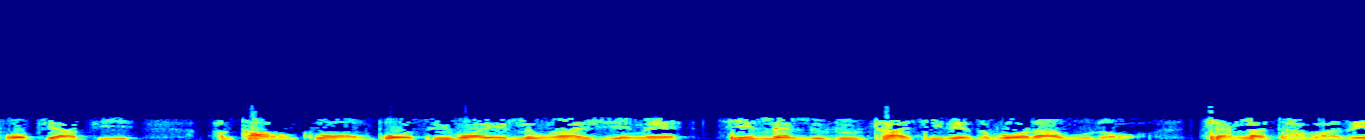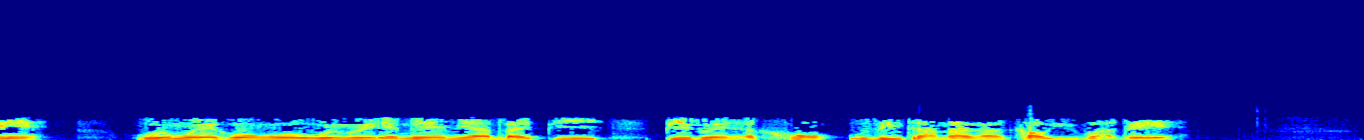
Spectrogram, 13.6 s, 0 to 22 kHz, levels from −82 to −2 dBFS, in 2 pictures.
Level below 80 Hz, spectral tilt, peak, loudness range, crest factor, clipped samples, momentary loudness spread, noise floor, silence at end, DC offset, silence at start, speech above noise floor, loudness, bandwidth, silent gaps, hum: -62 dBFS; -3 dB/octave; -6 dBFS; 2 LU; 16 dB; under 0.1%; 8 LU; -69 dBFS; 0.95 s; under 0.1%; 0.05 s; 47 dB; -23 LUFS; 3.9 kHz; none; none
